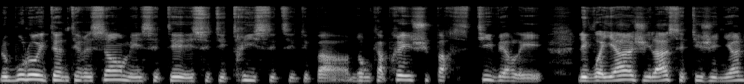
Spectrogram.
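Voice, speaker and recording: A woman's medium-pitched, unremarkable speaking voice at a fairly slow pace, fairly even in intonation, with a dry, close sound and no echo. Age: 60s. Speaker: retired e-commerce seller. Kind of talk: interview. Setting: podcast.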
